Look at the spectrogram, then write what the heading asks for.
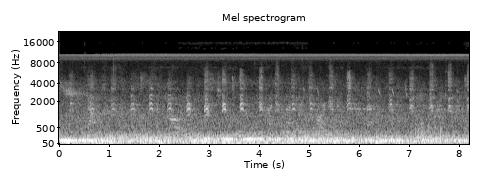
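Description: Birds calling in a fast run of short, repeated calls, about three a second, over a steady low hum.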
